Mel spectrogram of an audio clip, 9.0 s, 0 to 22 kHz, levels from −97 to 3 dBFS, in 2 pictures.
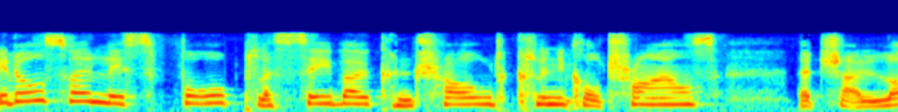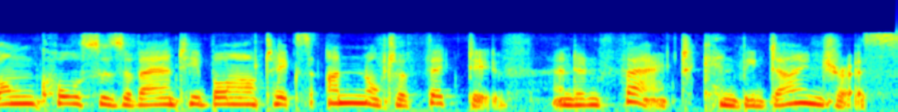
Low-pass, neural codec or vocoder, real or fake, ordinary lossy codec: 7.2 kHz; none; real; AAC, 48 kbps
